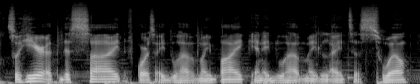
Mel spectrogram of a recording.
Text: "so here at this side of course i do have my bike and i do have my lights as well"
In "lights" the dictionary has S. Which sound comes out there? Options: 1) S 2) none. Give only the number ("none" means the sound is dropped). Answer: 1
